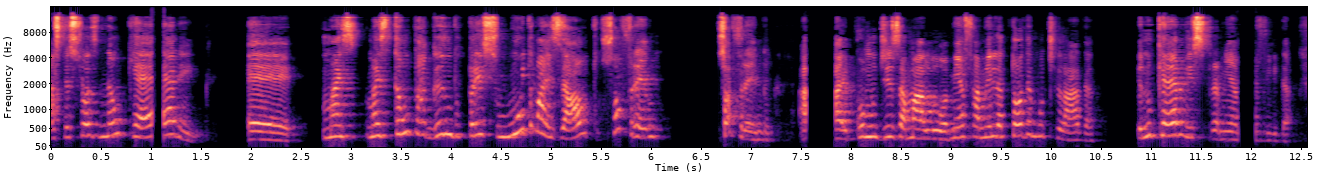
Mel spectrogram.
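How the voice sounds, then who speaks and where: A woman talks slowly-ish at a fairly slow pace, her high-pitched voice making very wide pitch swings. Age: 60s. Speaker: natural nutrition specialist and chef. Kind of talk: live stream conversation.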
